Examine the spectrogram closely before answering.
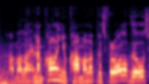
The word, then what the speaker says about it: Kamala: Kamala, and I'm calling you Kamala because for all of those who are mispronouncing it, I want you all to know how to say it.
